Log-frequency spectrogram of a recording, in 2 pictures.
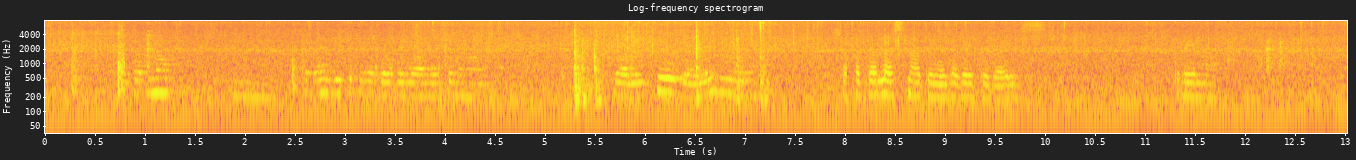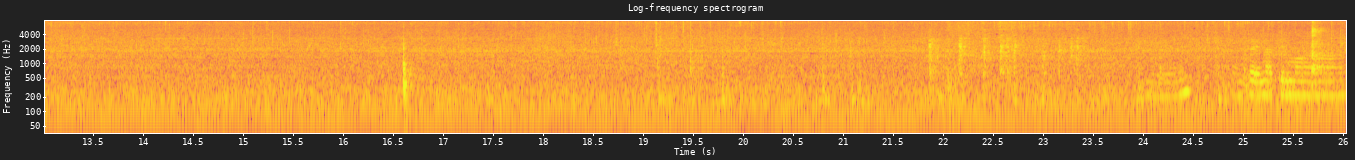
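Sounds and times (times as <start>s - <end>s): eggs sizzling in a frying pan: 0.0s - 26.0s
spatula tapping and scraping pan: 21.8s - 23.5s.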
